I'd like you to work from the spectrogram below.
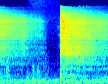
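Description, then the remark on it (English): Steady steam hissing from a brass egg, briefly cutting out near the middle before a sudden, louder burst of hiss that holds strong and slowly tapers. No voices. “But there's steam coming out of it.”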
